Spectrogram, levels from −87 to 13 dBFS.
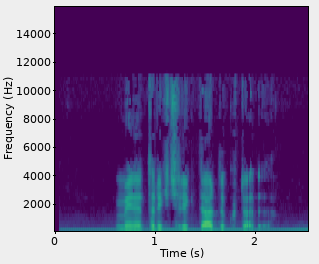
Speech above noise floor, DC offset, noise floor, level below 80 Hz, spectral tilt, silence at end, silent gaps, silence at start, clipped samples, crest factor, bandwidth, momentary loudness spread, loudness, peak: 22 dB; under 0.1%; -48 dBFS; -42 dBFS; -4.5 dB/octave; 0 s; none; 0.05 s; under 0.1%; 22 dB; 11.5 kHz; 16 LU; -26 LUFS; -6 dBFS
